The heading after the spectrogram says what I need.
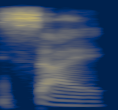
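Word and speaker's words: ψ: अगले वाला में पी सिंबल साइलेंट है, तो फाय, काय, साय, ओके?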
